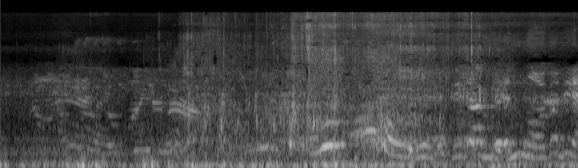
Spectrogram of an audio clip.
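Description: Voices of people talking in the background at a swimming pool, with a steady hiss that comes up about a second and a half in.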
